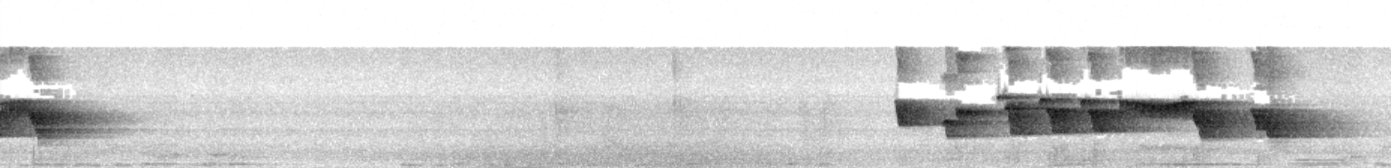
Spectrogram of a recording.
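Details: Yellow goldfinch ending one high twittering phrase, then after a quiet gap with a low hum launching into a long, loud, rapid string of shrill buzzy notes.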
